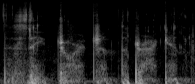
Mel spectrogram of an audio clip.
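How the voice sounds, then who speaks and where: A woman reading a storybook aloud for ASMR in a breathy whisper, gentle and deliberate, lingering between short phrases.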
